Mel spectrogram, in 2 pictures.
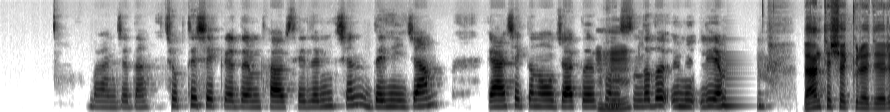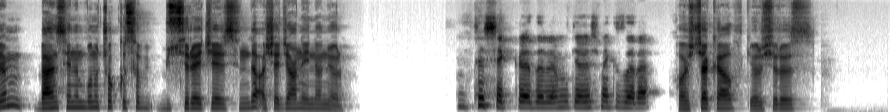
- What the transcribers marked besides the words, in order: other background noise; distorted speech; chuckle; tapping
- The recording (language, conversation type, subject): Turkish, advice, Kontrolsüz anlık alışverişler yüzünden paranızın bitmesini nasıl önleyebilirsiniz?
- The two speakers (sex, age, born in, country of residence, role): female, 25-29, Turkey, Greece, user; male, 25-29, Turkey, Germany, advisor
